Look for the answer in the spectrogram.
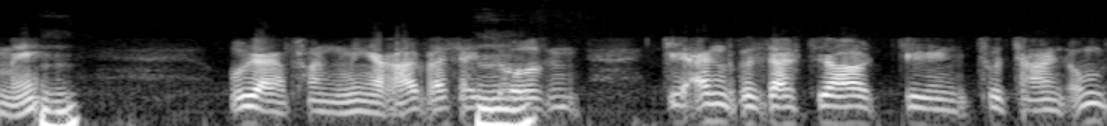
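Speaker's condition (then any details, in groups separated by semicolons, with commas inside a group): Floor of mouth cancer; found at yearly dental check, extensive operation, heavy blood loss, jaw affected, taste lost; operated last year, jaw rebuild with thigh tissue possible, major two-team operation; speaks differently, mostly understood, some words asked again, mute right after surgery, wrote notes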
